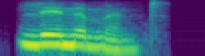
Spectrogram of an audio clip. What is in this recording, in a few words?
"liniment", Indian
